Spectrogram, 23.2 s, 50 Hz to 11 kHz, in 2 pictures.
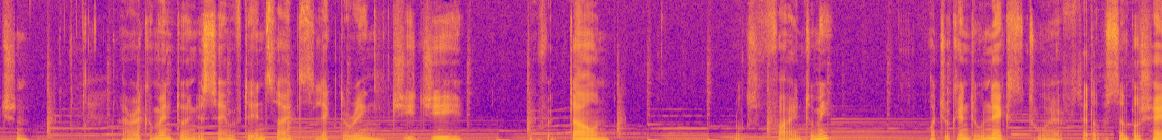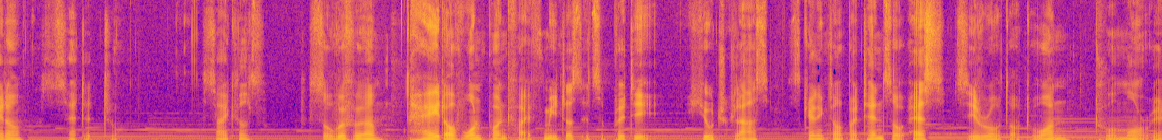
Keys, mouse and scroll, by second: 0.7 Tab, 0.9 middle drag, 1.6 click, 3.7 g, 4.0 g, 6.6 shift+click, 6.6-7.9 shift+middle drag, 8.1-8.8 middle drag, 9.0 scroll down 1, 9.1-10.5 middle drag, 10.9 shift+middle drag, 11.8 shift+click, 12.2 shift+click, 12.7 click, 13.4 click, 14.6 ctrl+z, 17.8-19.2 middle drag, 21.2 KP_0, 21.2 KP_Decimal, 21.4 KP_0, 21.7 KP_1, 22.5 middle click.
